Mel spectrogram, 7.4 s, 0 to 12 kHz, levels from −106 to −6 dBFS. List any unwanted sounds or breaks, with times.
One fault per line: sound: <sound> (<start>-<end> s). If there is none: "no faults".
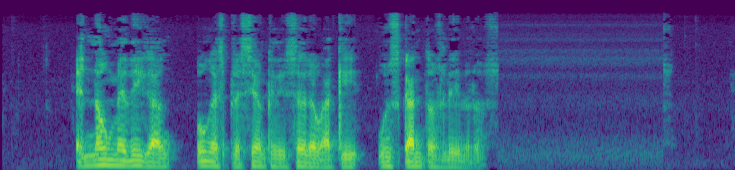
no faults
